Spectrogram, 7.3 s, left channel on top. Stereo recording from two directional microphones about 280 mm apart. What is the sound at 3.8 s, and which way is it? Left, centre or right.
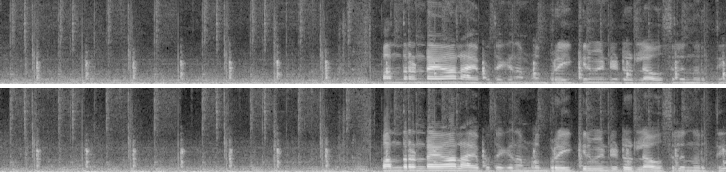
Speech, right.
